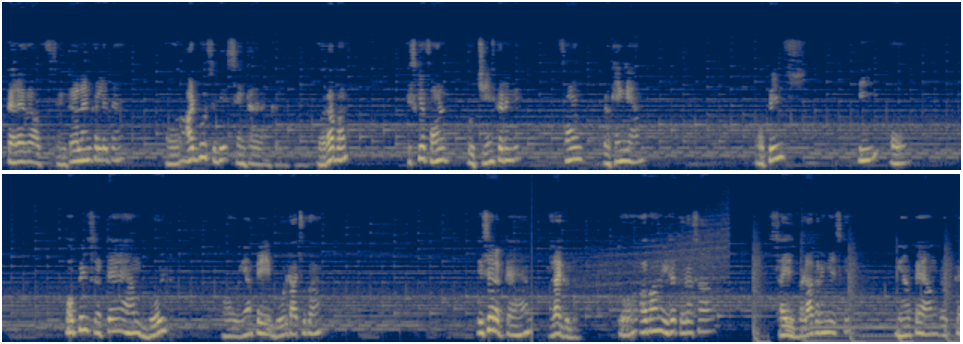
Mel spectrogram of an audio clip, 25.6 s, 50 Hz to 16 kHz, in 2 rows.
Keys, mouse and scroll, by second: 11.3-11.8 typing, 13.4 typing, 17.9 typing.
